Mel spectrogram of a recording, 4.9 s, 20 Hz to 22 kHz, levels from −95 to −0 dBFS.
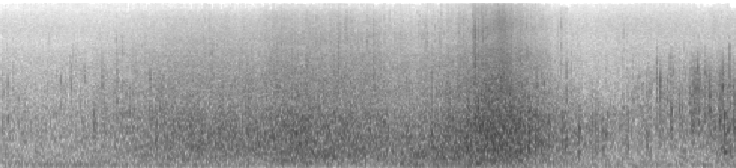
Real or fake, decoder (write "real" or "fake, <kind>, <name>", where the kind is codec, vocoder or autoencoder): fake, vocoder, BigVGAN v2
